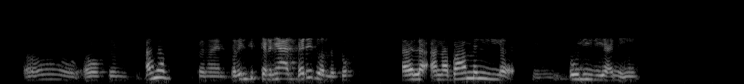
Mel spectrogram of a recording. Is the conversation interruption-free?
Yes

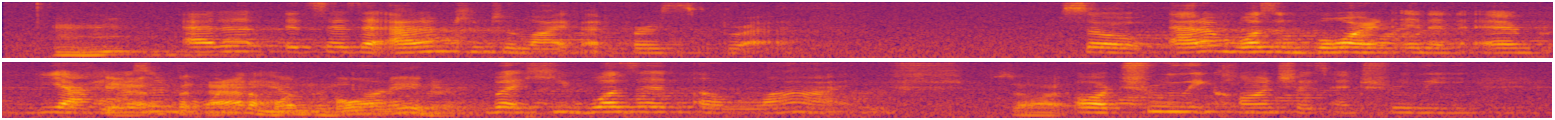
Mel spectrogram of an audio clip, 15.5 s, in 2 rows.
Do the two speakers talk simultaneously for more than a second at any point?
Yes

